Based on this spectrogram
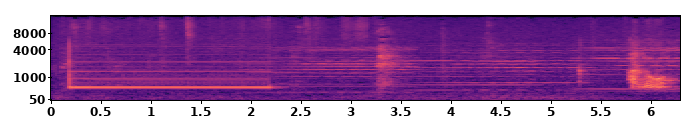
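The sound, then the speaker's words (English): A steady telephone dial tone hums for about two seconds, followed by a few short, thin dialing beeps and a brief rustle; the line stays quiet, with no one speaking. “The phone call.”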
